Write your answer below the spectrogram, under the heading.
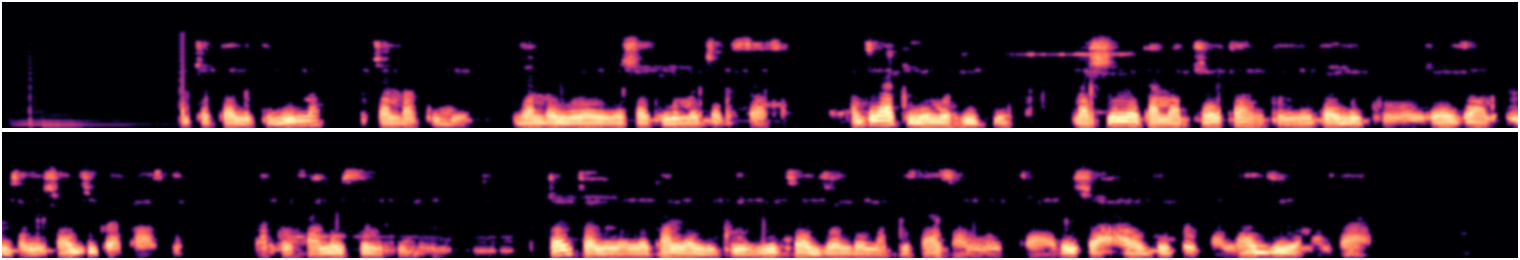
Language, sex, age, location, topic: Swahili, male, 18-24, Nairobi, agriculture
